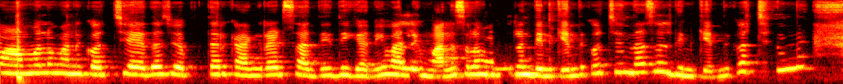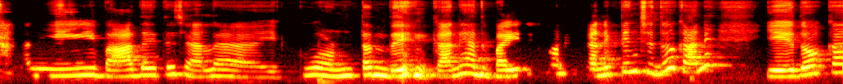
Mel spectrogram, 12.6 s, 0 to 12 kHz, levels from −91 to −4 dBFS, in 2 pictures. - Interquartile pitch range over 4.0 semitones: Yes, average, 4.6 semitones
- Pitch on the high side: Yes, very high, 275 Hz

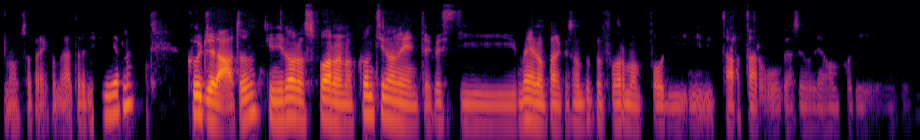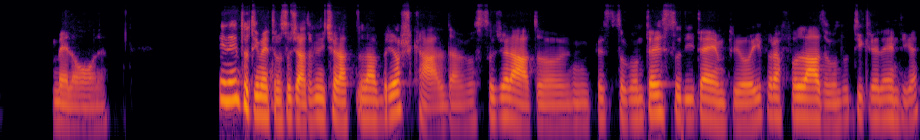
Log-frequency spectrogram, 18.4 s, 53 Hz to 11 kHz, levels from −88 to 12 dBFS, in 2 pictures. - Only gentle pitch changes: No, average, 3.9 semitones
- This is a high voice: No, low, 115 Hz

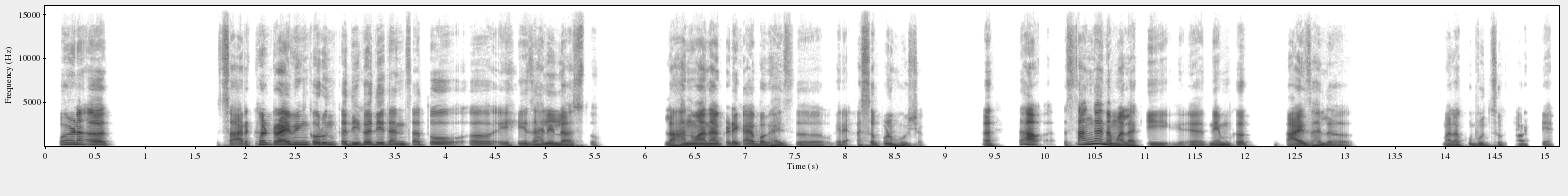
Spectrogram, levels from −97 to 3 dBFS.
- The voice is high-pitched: No, medium, 140 Hz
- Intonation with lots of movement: Yes, wide, 7.6 semitones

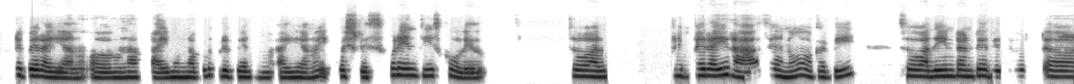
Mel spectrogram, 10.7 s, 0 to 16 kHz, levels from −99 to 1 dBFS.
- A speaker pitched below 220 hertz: No, high, 225 Hz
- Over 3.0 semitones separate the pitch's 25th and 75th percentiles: Yes, average, 4.1 semitones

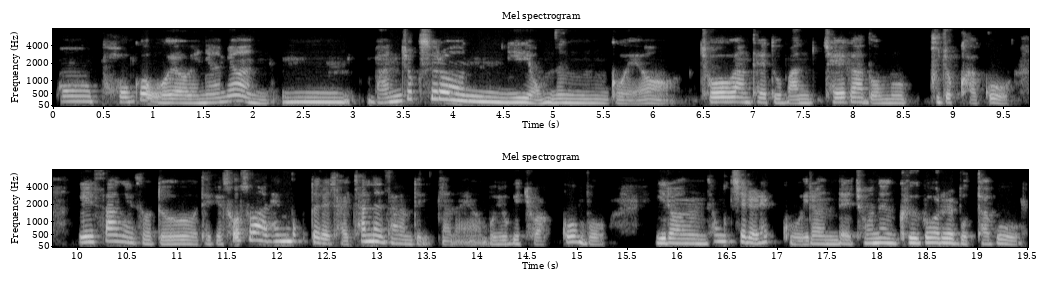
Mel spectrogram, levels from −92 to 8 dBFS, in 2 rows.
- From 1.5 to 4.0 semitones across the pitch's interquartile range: No, wide, 5.6 semitones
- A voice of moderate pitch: Yes, medium, 175 Hz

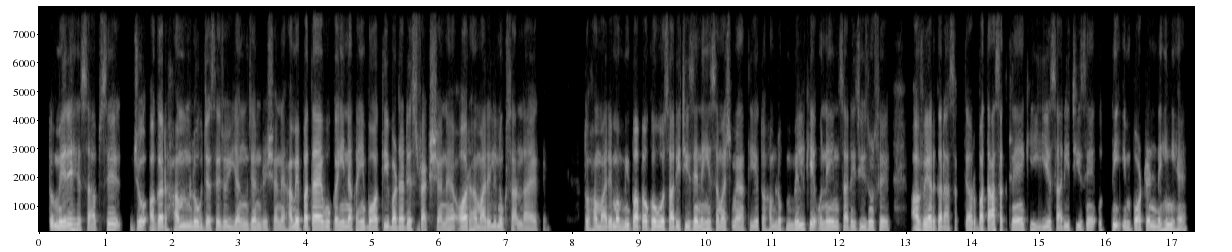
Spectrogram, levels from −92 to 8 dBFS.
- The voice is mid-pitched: Yes, medium, 145 Hz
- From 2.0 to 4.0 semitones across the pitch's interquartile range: Yes, average, 2.7 semitones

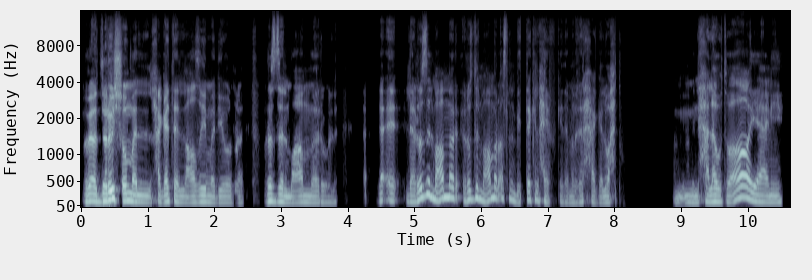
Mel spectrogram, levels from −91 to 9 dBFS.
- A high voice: No, low, 120 Hz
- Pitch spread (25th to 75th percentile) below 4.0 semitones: No, average, 4.7 semitones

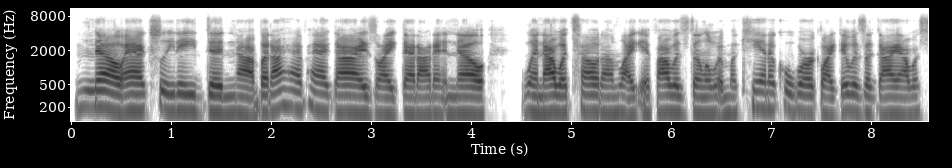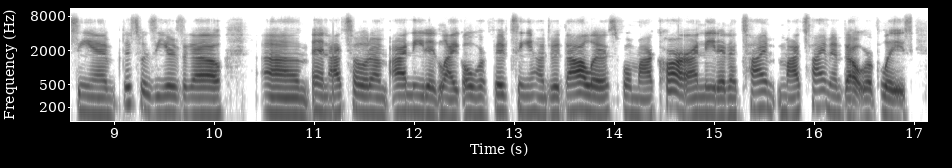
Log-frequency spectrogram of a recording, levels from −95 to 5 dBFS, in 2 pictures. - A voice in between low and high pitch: Yes, medium, 155 Hz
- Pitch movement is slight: Yes, narrow, 1.9 semitones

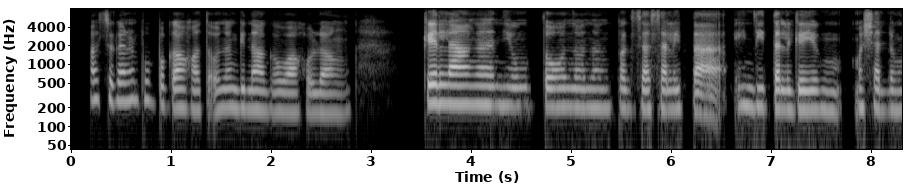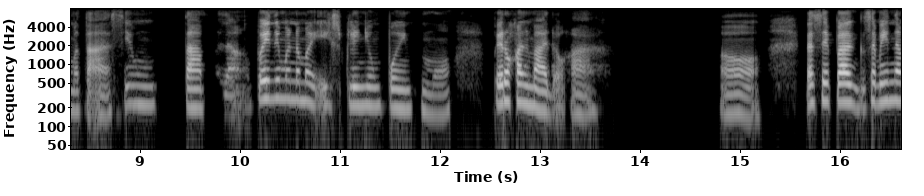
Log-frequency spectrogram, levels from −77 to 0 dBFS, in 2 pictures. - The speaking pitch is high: Yes, high, 205 Hz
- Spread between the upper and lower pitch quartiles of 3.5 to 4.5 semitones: No, average, 3.1 semitones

